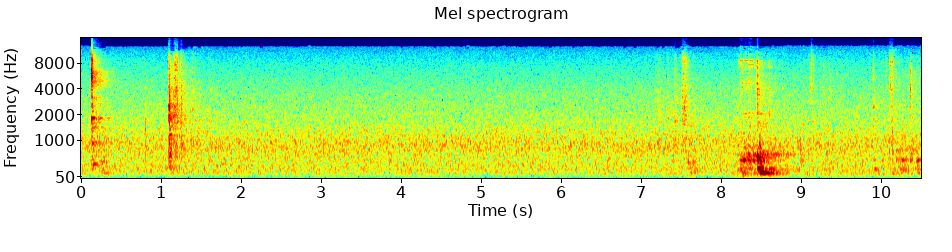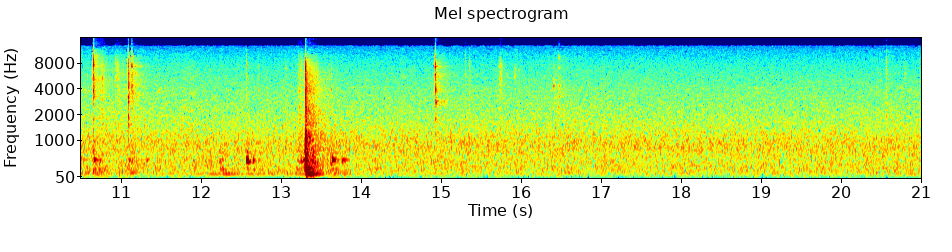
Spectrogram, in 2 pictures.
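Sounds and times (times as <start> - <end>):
hand tools clicking and tapping: 9.9 - 13.9.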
